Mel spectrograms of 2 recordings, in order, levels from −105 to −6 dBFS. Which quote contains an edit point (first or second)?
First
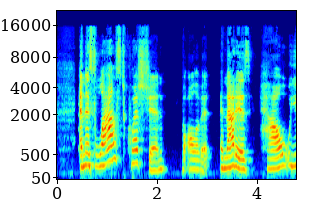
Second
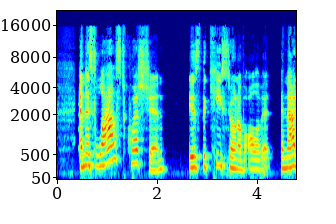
first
